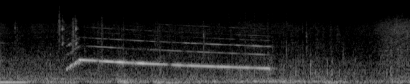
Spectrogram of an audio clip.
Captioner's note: sirens blaring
